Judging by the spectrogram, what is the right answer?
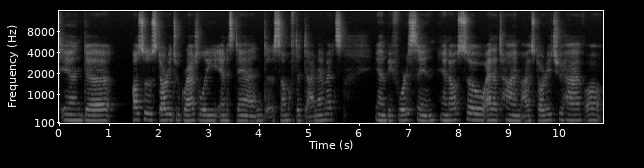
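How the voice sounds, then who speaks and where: A woman in her thirties from China, speaking English with a Chinese accent as a non-native speaker, giving an earnest personal faith testimony in a halting way, searching for words. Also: on the low side, reverberant. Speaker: vlogger, stay-at-home mother.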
